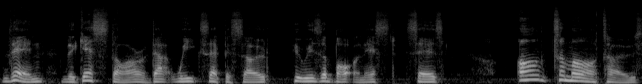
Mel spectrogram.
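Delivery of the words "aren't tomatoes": put-on, proper British accent. Quoting a botanist guest star on an episode, in a proper British accent. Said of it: "They say tomatoes like that because they're British".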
